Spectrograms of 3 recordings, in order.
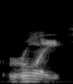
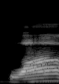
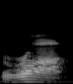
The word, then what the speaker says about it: Roy: last name wrong, but for the longest time I called him Patrick Roy. But because he's Canadian, I think French-Canadian, it's said different. I think it's Patrick Roy or Raw, something like that.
